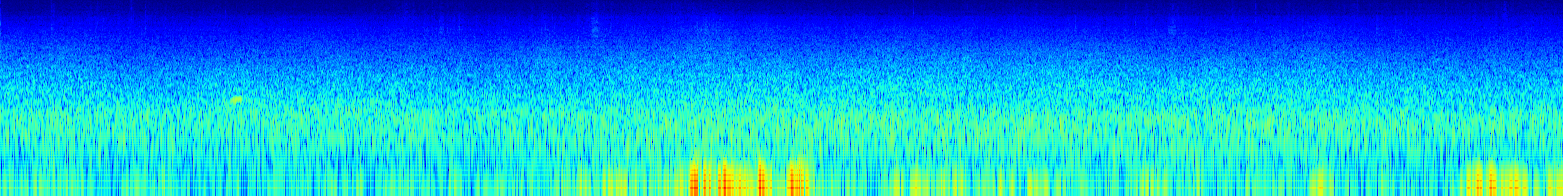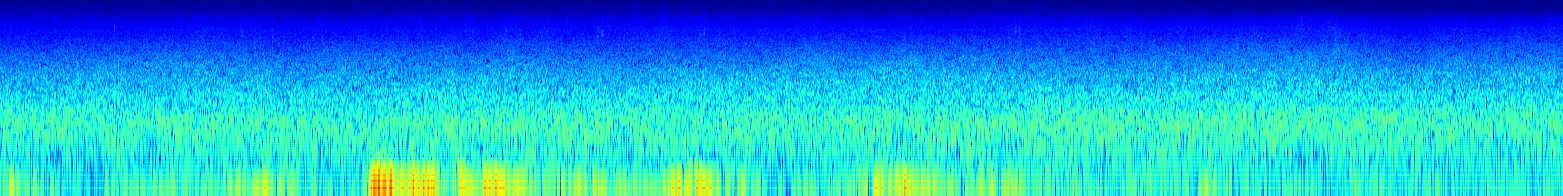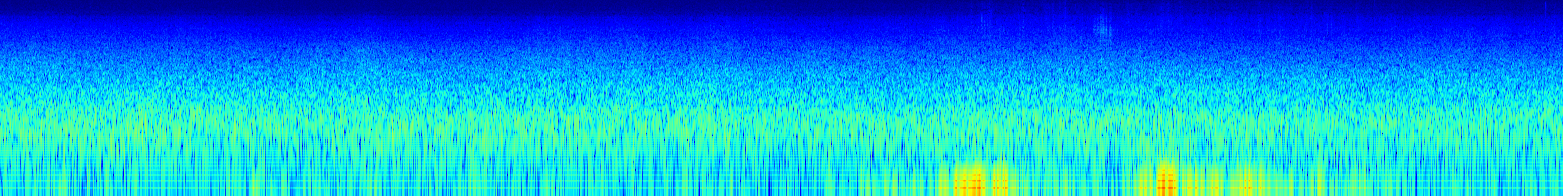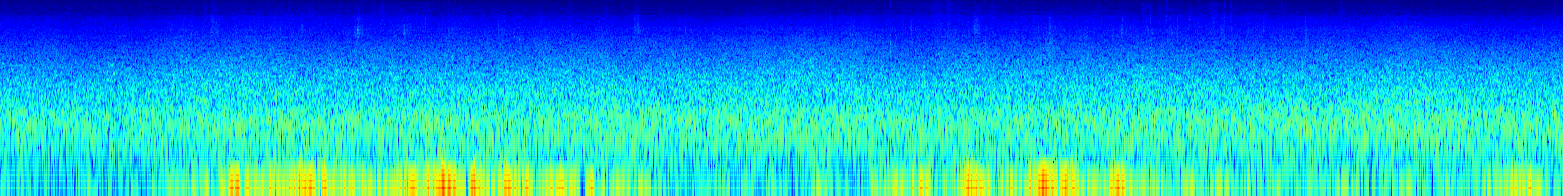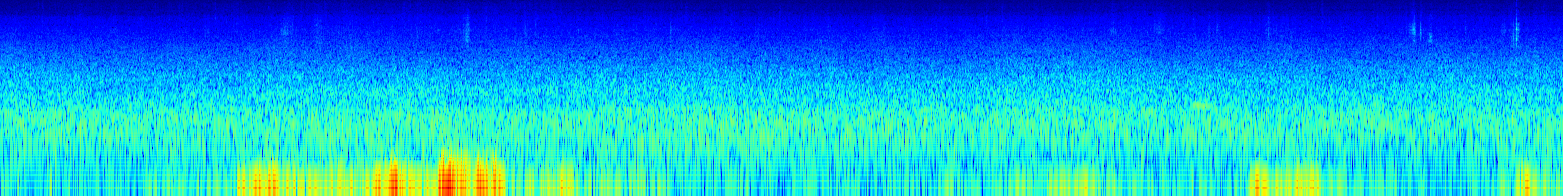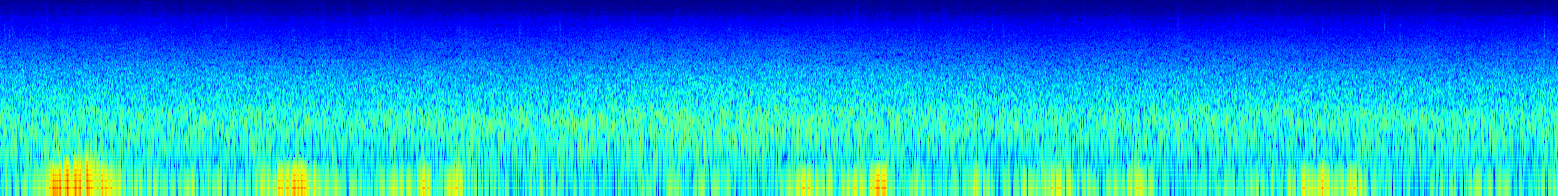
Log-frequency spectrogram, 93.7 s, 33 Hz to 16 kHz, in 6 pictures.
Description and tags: Summer Beach Storm
Ambient sound of waves on a beach during storm. August 2021. Recorded on Zoom Hn4 Pro with Rode Videomic microphone. Some wind noise despite dead cat.
Bournemouth, cliff, sea, storm, United-Kingdom, waves, wind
